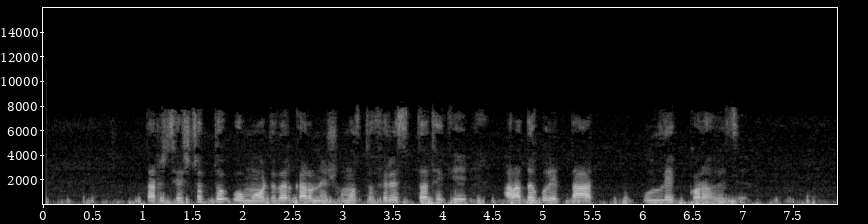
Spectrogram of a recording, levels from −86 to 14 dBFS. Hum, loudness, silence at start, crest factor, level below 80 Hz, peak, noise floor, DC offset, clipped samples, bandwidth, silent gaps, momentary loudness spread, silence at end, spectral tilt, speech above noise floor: none; -20 LUFS; 0.25 s; 18 dB; -44 dBFS; -2 dBFS; -41 dBFS; under 0.1%; under 0.1%; 8.2 kHz; none; 21 LU; 0.2 s; -7 dB/octave; 22 dB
